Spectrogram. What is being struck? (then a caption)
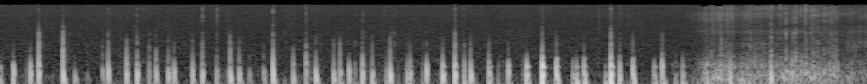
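Cork trivet. Long acrylic nails tap rapidly on the face of a round, flat, solid cork trivet held upright, producing dozens of dull, low, soft thuds with almost no ring. Near the end the tapping gives way to a continuous, rough scratching across the cork surface.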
